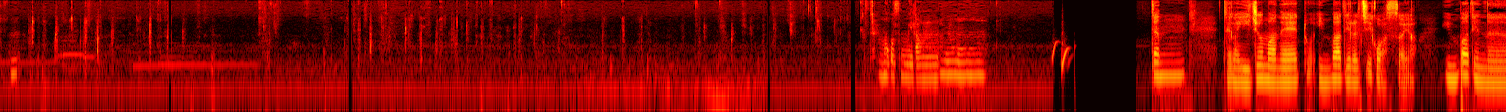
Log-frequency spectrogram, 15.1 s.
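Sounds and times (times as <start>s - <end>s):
wet mouth clicks: 0.0s - 1.9s, 3.2s - 8.5s
chewing soft bread: 0.0s - 8.8s.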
